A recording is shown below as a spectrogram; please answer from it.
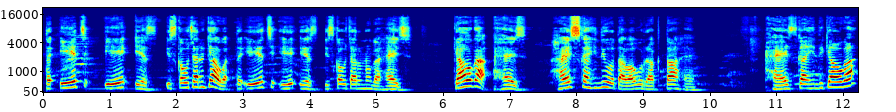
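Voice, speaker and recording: A woman teacher works through a lesson at a very unhurried pace, at an ordinary pitch. She spells words out letter by letter and drills them with questions she answers herself. She ends almost every point with an "okay.". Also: lively intonation, soft background music. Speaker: English teacher. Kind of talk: spoken lesson to camera.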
